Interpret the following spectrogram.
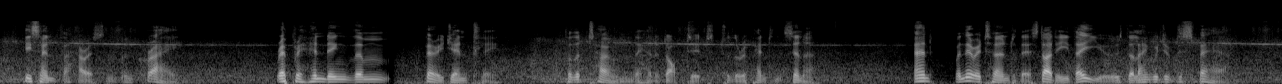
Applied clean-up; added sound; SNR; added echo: none; Fixed-wing aircraft, airplane; 14 dB; none.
